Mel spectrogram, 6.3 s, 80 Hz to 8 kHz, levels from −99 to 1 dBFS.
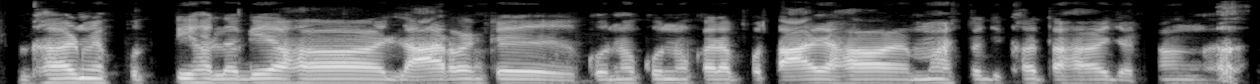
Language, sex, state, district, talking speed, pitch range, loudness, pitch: Sadri, male, Chhattisgarh, Jashpur, 145 wpm, 125-140 Hz, -17 LUFS, 130 Hz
